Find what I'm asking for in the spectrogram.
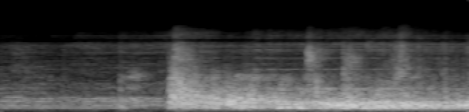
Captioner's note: thunder crashing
